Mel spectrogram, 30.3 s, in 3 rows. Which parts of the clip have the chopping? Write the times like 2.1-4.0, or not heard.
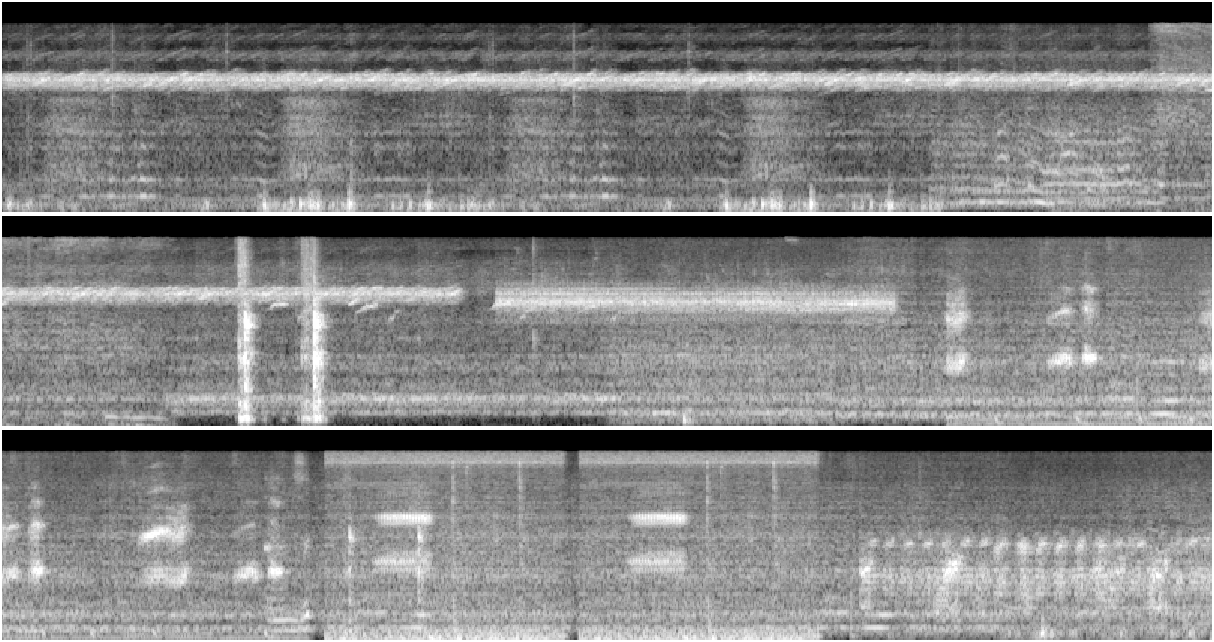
12.1-12.8, 23.0-23.8.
